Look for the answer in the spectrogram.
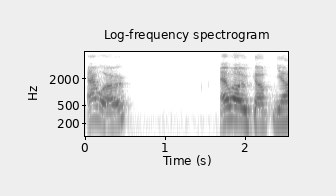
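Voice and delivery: put-on British accent. Reacting to cat girl art, joking how british cat girls would talk, british accent. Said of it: "British cat girls be like".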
